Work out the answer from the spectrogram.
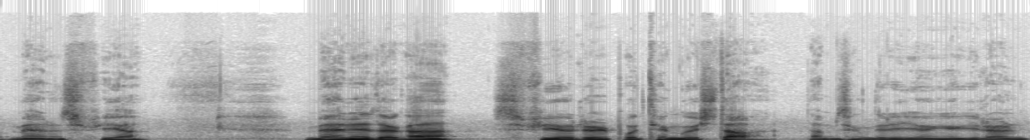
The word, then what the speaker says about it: manosphere: 발음은 매스 매노스피아 그 뭐 특별하진 않고 맨 앞제를 엑센절 두면 되고 매노스피아 맨에다가 스피어를 보다 남성들의 영역이라는 뜻을 조합보다 2000년대 후반 2010년 인터넷 포럼을 정시로 사용된 단어다 그렇네요.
